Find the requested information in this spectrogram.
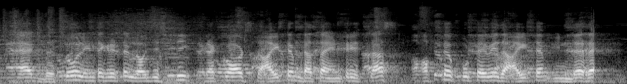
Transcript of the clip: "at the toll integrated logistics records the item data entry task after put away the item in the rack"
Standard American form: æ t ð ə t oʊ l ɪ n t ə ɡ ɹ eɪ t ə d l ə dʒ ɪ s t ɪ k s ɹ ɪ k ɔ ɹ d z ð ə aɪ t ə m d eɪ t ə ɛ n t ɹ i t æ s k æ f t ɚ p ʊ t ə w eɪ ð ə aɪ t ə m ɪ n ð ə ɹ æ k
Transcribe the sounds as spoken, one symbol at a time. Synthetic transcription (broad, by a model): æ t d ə s oʊ l ɪ n t ə ɡ ɹ eɪ t ə d l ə dʒ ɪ s t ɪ k ɹ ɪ k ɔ ɹ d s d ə aɪ t ə m d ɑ t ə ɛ n t ɹ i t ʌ s ɑ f t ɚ p ʊ t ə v eɪ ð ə aɪ t ə m ɪ n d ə ɹ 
